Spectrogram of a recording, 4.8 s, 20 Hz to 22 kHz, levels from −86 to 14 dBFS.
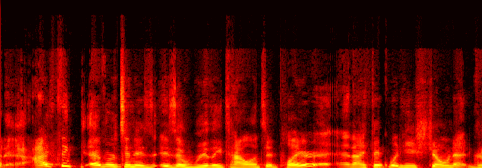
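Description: A brief smeared wobble interrupts the speech from 1.15 to 1.26 s, and a shorter one follows from 3.76 to 3.84 s. Both are short concealed packet loss, three consecutive losses in the first cluster and two in the second, each about 20 ms of missing audio, which fits 20 ms packets. The receiver papered over each gap by extending the preceding sound for 14 to 20 ms before blending back into the real signal.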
